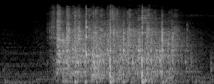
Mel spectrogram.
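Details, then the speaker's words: Free 1953 reel mower with a single-cylinder engine, recoil-started: a quick burst of sharp pops for about a second and a half, then it fades. Firing briefly but not sustaining, with the throttle stuck wide open. "Maybe I gave it too much. There we go. Woo! Now this throttle is stuck wide open."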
